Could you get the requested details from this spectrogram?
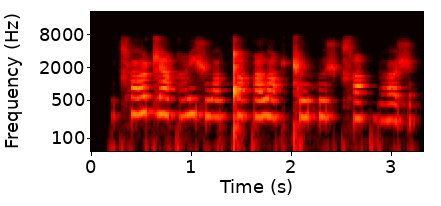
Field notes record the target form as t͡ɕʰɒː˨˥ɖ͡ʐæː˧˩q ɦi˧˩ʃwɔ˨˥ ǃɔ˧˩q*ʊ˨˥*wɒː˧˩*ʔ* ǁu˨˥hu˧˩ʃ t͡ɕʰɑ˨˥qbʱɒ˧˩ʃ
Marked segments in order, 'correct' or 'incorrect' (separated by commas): correct, incorrect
